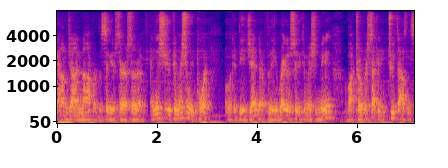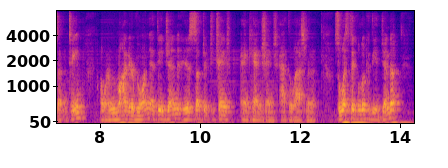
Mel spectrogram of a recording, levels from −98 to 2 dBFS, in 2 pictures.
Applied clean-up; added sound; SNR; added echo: neural separator model SepFormer DNS4.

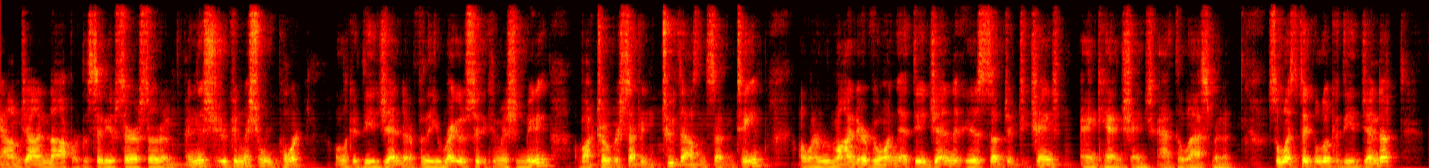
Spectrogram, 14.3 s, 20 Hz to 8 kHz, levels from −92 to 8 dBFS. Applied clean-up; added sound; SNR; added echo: neural mask model DeepFilterNet 3.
